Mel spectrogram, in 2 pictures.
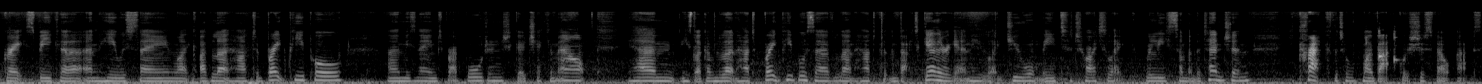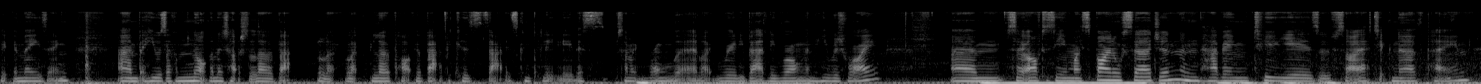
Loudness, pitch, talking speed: -33 LUFS, 145 Hz, 240 wpm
